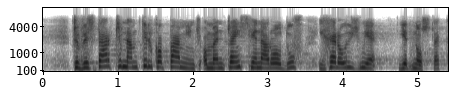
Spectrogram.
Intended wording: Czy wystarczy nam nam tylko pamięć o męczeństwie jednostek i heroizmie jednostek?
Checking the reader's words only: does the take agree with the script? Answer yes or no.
no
